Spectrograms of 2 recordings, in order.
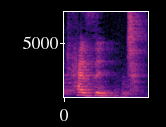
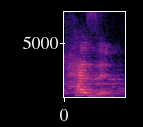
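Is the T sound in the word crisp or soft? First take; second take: crisp; soft. First: The T is crisp and overpronounced. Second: The T is soft and relaxed. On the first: This sounds unnatural. The speaker calls it wrong. "than if you said kesant" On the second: This sounds natural. The speaker calls it right. "Just because your T isn't as pronounced, it's going to sound a shit ton more natural"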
